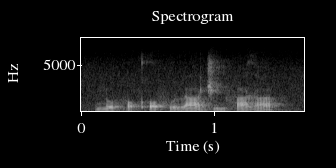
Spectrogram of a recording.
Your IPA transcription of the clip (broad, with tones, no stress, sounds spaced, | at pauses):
n o˦ h ɔ˨ kʼ ɔ˨ f ʊ˨ l aː˦˨ d͡ʒ iː˨ f a˦ ɣ a˨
